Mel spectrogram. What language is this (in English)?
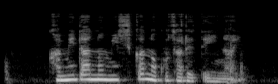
Japanese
